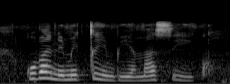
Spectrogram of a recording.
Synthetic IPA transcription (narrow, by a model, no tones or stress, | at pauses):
k̬uɓanemiǃimbʱijɛmasiːk̬ɔ̥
